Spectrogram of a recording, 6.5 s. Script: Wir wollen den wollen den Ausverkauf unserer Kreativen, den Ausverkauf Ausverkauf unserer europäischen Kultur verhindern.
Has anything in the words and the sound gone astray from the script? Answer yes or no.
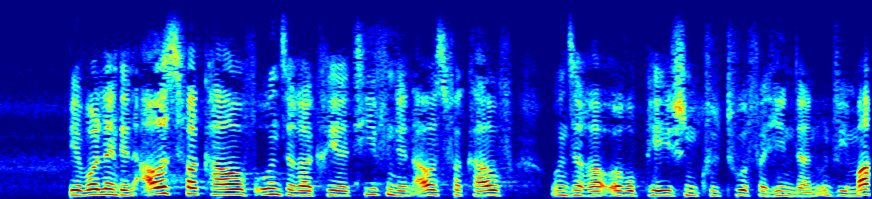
yes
